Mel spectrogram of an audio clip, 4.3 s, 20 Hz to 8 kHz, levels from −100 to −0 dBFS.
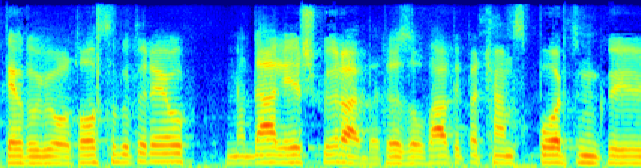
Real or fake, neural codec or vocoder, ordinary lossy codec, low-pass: fake; codec, 16 kHz, 2 kbps, X-Codec, HuBERT features, trained on balanced general audio; AAC, 32 kbps; 7.2 kHz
